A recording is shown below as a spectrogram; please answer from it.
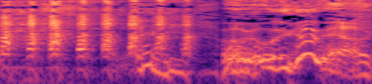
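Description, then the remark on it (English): A person imitates a dog barking fiercely, starting with a quick run of sharp, rhythmic yaps, then shifting into a longer snarling, growly bark, loud. “Viciously barking.”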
